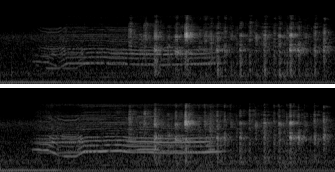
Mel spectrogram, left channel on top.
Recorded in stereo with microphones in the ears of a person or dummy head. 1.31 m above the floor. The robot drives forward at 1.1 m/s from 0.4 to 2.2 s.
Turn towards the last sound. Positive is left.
turn(degrees=0)  # may be behind; listen again after turning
